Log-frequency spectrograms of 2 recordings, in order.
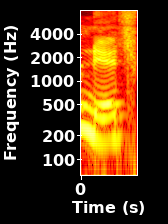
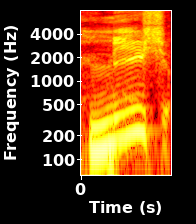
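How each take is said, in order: First: The word is given its American pronunciation. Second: The word is given its French pronunciation. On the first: "for our Central Illinois audience" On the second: "for our French audience"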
